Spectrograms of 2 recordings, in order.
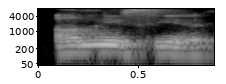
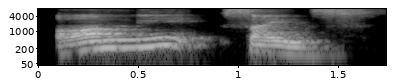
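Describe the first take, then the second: First: It is said with a British English accent. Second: It is said with an Indian English accent. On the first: "Then British" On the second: "Indian thing"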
